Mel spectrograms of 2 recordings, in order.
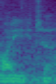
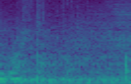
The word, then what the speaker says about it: raita: called a raita, which people in America always seem to pronounce incorrectly and they call it a raita, but it's not, it's a raita.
